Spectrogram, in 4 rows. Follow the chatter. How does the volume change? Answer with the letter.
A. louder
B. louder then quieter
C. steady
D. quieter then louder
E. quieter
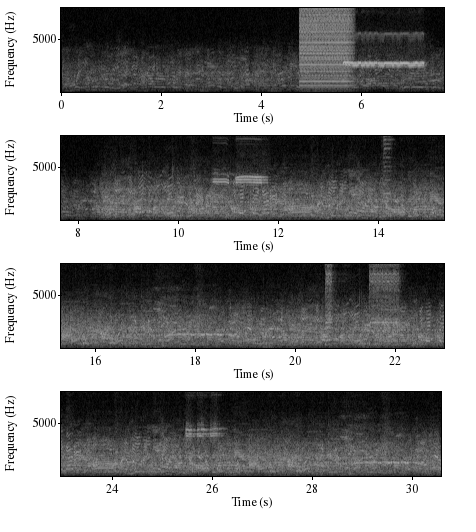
A.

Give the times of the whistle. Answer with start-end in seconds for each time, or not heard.
5.6-7.3, 10.7-11.9, 25.4-26.3.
